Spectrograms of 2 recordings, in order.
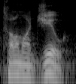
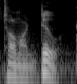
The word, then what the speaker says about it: Tullamore Dew: And Alan, you say, it's not Tullamore Jew, it's Tullamore Do.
